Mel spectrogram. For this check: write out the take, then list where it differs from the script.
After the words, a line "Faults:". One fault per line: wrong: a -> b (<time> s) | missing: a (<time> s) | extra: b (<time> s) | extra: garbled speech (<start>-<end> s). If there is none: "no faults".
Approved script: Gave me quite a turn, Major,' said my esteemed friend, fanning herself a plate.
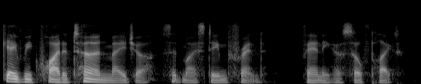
Gave me quite a turn, Major,' said my esteemed friend, fanning herself a plate.
Faults:
no faults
